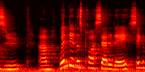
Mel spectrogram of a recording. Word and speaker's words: Zioux: restaurants to hit the food scene being zoo pronounced zoo although the spelling is z-i-o-u-x i know it literally took me to watch the promo before i realized that the pronunciation was zoo i was going around pronouncing it zai nope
